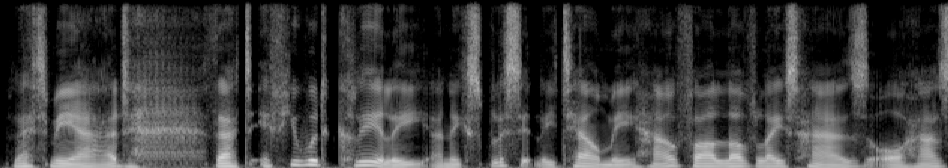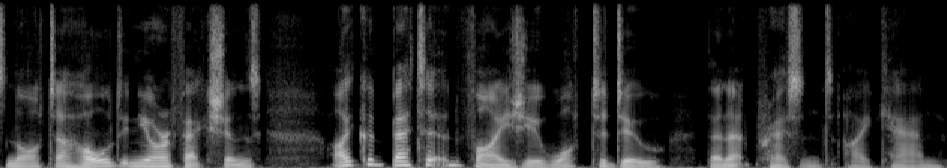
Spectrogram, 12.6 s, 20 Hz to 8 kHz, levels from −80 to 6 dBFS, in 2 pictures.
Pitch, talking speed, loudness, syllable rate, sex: 120 Hz, 175 wpm, -19 LUFS, 4.5 syllables/s, male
